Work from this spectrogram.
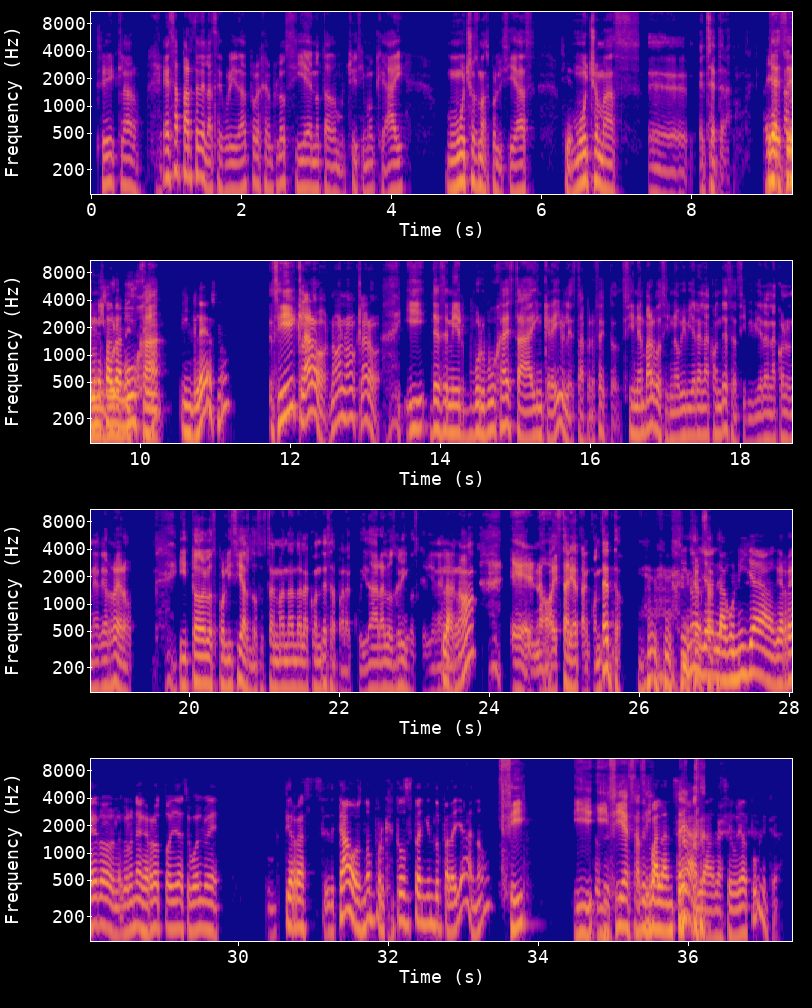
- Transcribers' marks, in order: laughing while speaking: "Ya sabes"; laughing while speaking: "Porque"; other background noise; tapping; laugh
- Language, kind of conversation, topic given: Spanish, unstructured, ¿Piensas que el turismo masivo destruye la esencia de los lugares?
